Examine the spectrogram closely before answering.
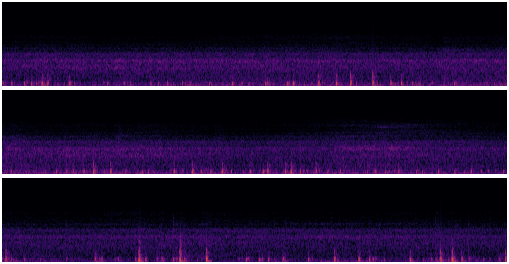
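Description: Traffic rumbles steadily along a nearby road.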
